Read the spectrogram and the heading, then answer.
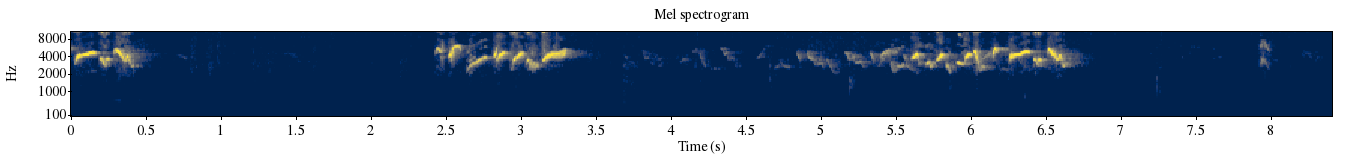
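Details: Yellow-bellied prinia in vigorous song, used as a master recording to provoke rival birds: three high chattering bursts of quick jumbled chirps separated by pauses of about two seconds.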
